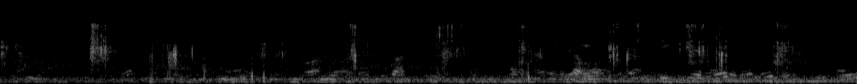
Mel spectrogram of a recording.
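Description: Irregular crunching and clicking footsteps on wet, gritty ground strewn with debris, over a low murmur of voices in the background.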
